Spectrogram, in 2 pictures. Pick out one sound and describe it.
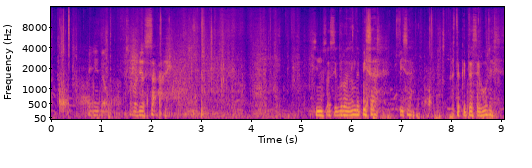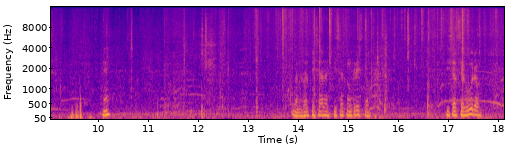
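Footsteps scrape and knock on loose rocks close by.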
